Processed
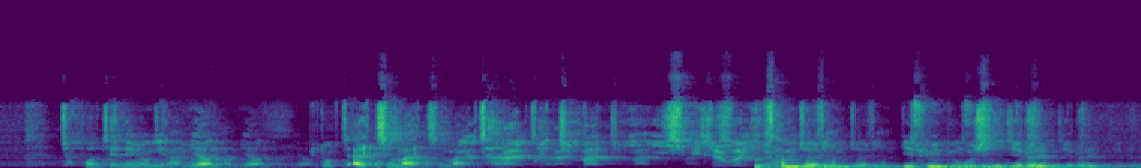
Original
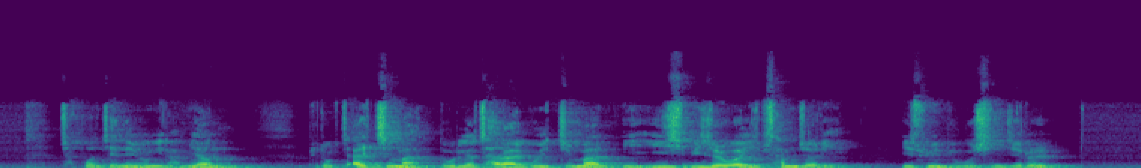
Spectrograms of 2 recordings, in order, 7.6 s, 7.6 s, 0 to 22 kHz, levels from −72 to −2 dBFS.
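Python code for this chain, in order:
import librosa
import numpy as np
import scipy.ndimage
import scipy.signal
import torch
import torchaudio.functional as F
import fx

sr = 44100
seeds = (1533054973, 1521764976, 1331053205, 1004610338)

y = fx.highpass(x, sr, hz=fx.steps((0.0, 600.0), (2.92, 1400.0), (5.03, 260.0)), slope=24)
y = fx.echo_feedback(y, sr, ms=337, feedback_pct=23, wet_db=-10.0)
y = F.gain(torch.from_numpy(y), 2.0).numpy()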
